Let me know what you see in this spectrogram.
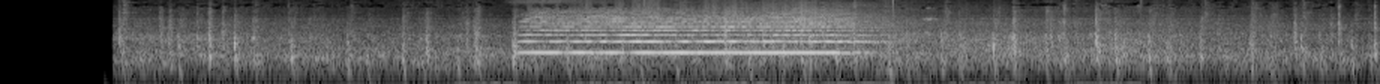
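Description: Train running on the rails, a steady rumble with the clack of wheels over the rail joints. About three seconds in comes a loud horn blast on one steady note, held for a little over two seconds.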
